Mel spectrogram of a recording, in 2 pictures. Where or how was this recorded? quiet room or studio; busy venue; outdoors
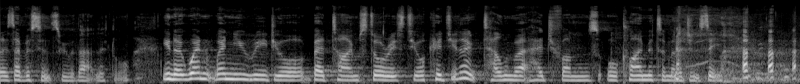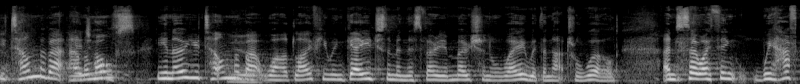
busy venue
